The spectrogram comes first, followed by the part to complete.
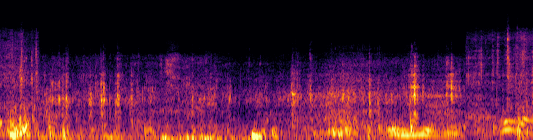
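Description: A large bass being netted at the side of a fishing boat: water splashing and a jumble of irregular knocks and rustles as the fish thrashes and the net is hauled aboard.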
